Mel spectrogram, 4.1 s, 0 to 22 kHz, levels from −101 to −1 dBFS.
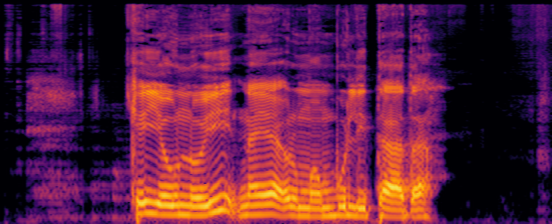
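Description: No technical faults can be heard anywhere in this speech recording. There is no moment in it that needs a time stamp or an explanation.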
